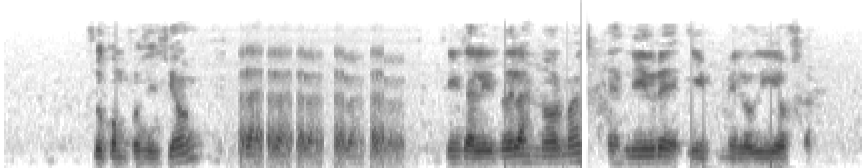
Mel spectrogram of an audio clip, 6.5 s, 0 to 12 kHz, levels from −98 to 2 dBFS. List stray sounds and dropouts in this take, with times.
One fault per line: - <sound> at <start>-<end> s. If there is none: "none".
- laugh at 1.8-3.0 s
- dropout at 4.4-4.4 s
